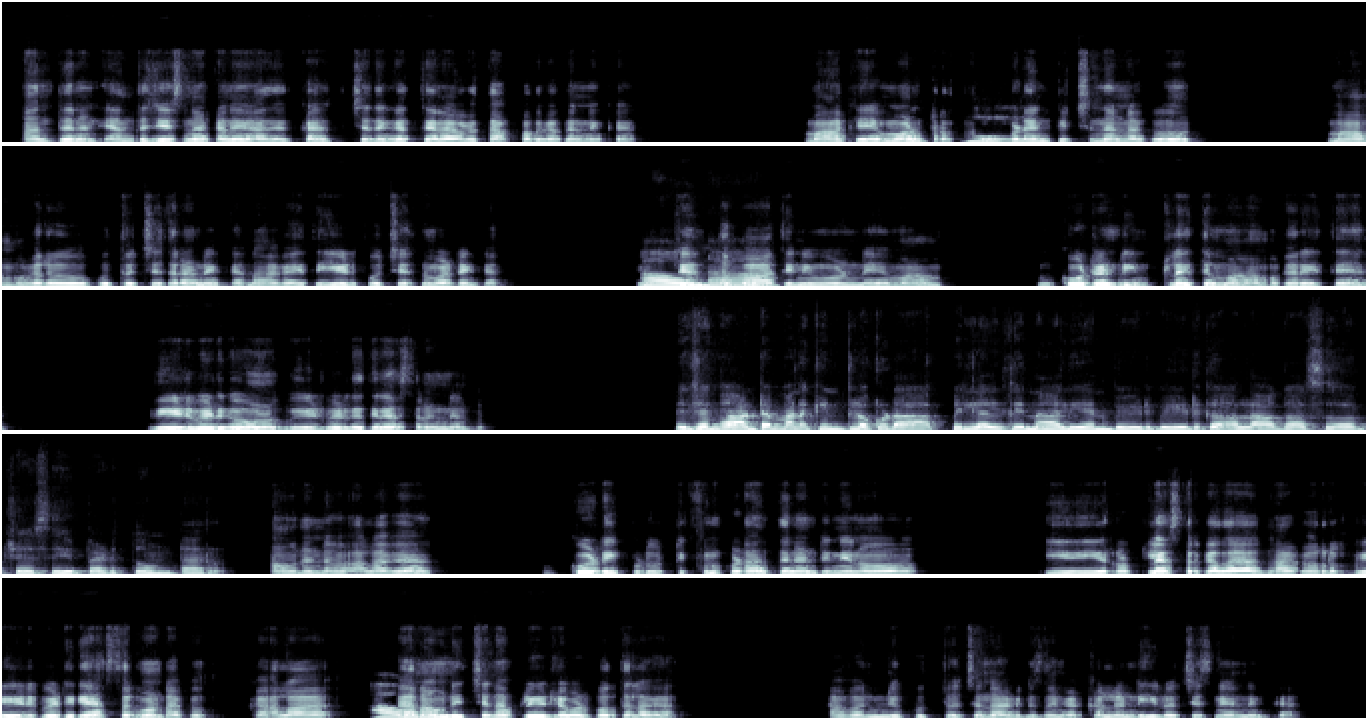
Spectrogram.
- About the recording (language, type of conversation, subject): Telugu, podcast, మీ మొట్టమొదటి పెద్ద ప్రయాణం మీ జీవితాన్ని ఎలా మార్చింది?
- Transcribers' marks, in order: disgusted: "మాకేం వంటరా"; in English: "సర్వ్"; in English: "ప్లేట్‌లో"; sad: "అవన్నీ గుర్తొచ్చి, నాకు నిజంగా కళ్ళండి, నీళ్ళు వచ్చేసినాయండి ఇంక"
